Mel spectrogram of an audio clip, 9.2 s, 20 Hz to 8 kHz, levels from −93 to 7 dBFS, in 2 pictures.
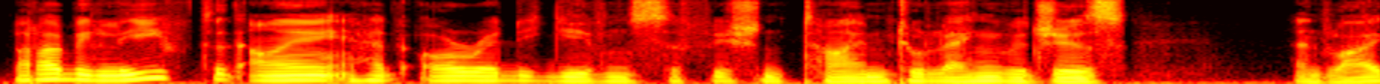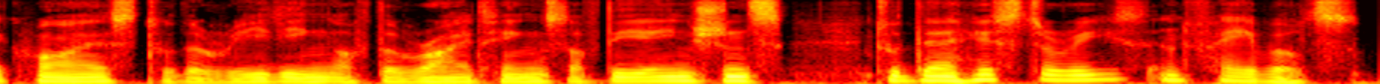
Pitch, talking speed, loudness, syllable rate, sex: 100 Hz, 185 wpm, -20 LUFS, 5.6 syllables/s, male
